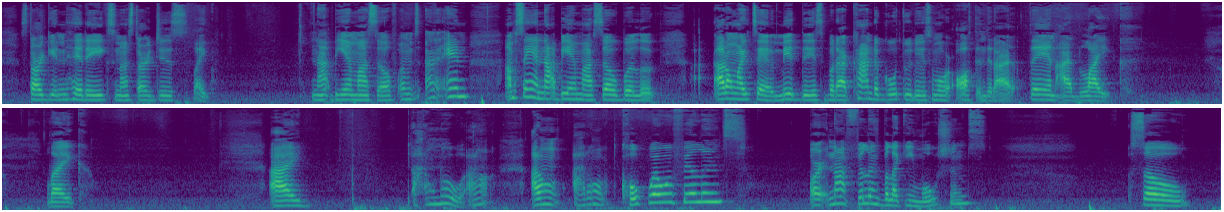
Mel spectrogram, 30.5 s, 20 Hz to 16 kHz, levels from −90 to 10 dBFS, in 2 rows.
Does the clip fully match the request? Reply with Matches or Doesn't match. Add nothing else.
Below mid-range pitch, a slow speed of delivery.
Doesn't match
